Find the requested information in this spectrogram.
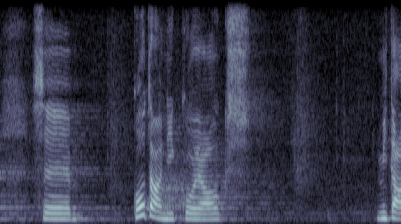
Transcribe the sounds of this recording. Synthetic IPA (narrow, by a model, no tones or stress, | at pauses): seː | ko̞d̪̥ɑnikːujɑoks | mit̪ɑ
